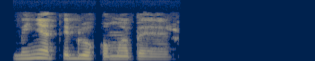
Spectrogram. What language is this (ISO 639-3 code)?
luo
